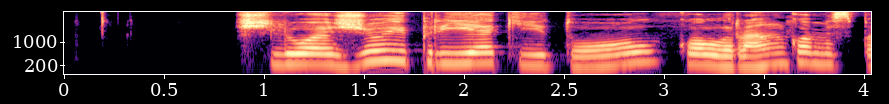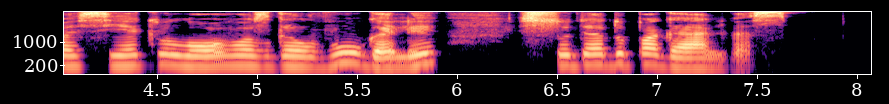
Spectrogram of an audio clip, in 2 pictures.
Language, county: Lithuanian, Vilnius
